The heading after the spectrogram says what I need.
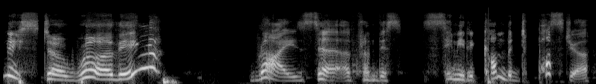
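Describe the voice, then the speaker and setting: A woman's voice: medium pitch, big pitch swings, takes it slowly, a little mellow, husky, no room sound, studio quality, exaggerated voice. A woman playing a haughty, disapproving middle-aged aristocratic mother in a theatrical period comedy, pompous and commanding. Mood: indignant, commanding.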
